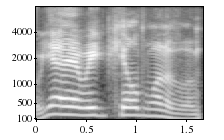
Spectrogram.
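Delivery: high, loud mocking cheer. People on the coast cheering a hit, high loud mock cheer. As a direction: cheer it like a gleeful goon. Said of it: "who go".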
